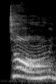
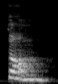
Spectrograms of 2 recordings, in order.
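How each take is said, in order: First: The t is made behind the upper teeth. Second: The t is made against the teeth. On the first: The speaker calls it right. "which is alveolar" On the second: The speaker calls it wrong. "you have the tendency to say Tom, Tom, and it sounds completely different"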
